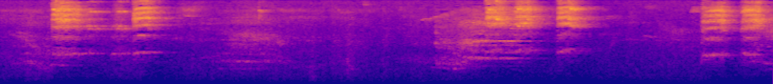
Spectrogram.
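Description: Red-billed leiothrix giving three brisk, bright warbled phrases about a second long, with pauses of a few seconds between them.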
